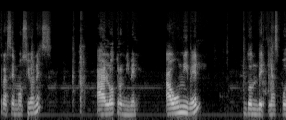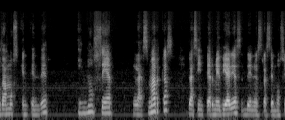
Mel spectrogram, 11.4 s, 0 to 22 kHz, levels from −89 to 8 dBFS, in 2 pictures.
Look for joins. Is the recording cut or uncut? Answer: uncut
